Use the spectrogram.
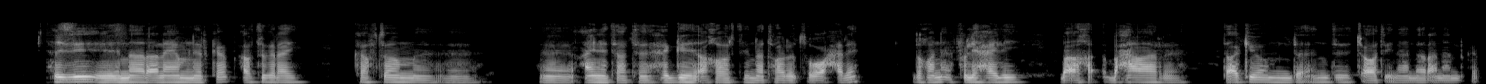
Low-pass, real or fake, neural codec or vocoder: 7.2 kHz; real; none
